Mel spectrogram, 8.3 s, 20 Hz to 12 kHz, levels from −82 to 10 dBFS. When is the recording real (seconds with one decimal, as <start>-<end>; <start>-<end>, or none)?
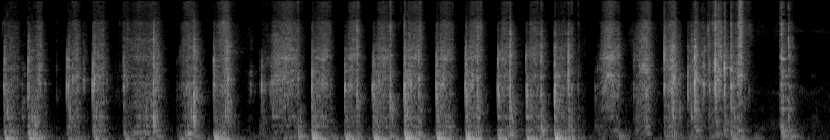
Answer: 0.0-8.3

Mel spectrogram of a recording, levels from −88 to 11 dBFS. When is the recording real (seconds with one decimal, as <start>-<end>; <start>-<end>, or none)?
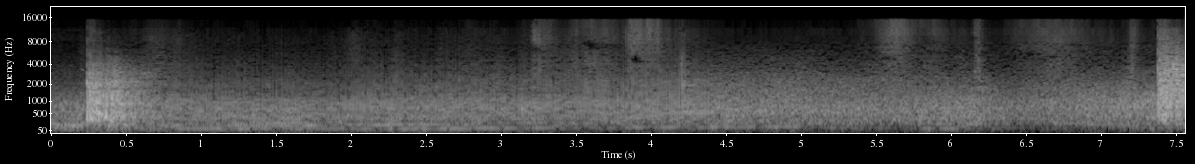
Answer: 0.0-0.8; 4.4-7.6

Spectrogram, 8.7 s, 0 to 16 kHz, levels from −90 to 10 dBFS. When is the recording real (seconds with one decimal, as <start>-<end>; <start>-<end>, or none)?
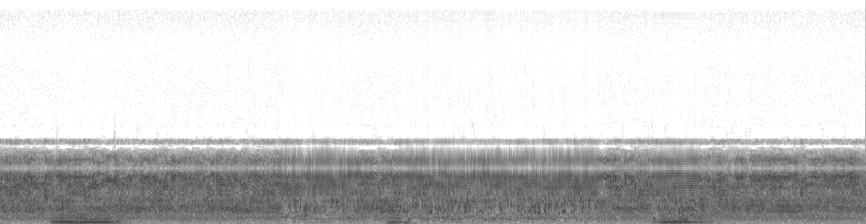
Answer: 0.0-2.8; 3.6-4.0; 6.0-6.5; 7.0-8.7

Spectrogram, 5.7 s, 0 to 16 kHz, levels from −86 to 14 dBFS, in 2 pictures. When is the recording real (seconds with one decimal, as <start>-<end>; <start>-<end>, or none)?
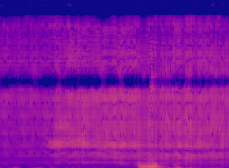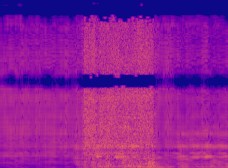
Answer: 3.9-4.8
